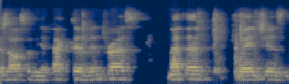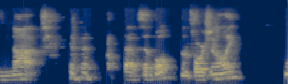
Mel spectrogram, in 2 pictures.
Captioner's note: laugh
